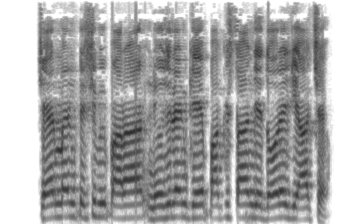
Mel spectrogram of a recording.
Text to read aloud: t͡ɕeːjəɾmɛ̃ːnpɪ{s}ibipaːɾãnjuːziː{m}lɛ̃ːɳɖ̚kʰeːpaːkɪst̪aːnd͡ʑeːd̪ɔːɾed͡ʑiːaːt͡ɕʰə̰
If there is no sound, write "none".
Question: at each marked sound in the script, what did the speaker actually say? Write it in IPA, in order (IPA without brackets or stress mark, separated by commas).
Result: s, none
